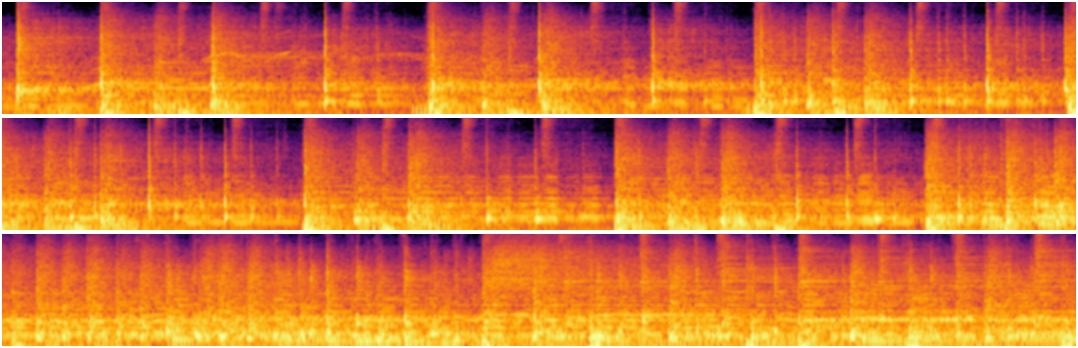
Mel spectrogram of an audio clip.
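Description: Andalusian orchestra playing live without singing, an instrumental passage driven by sharp drum strokes over the melody instruments. About ten seconds in, the ensemble fills in and the sound becomes fuller and steadier.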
